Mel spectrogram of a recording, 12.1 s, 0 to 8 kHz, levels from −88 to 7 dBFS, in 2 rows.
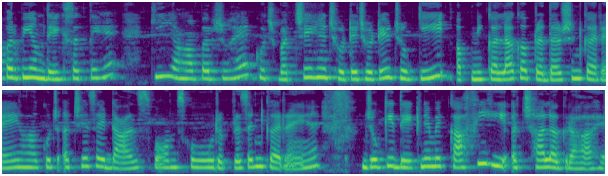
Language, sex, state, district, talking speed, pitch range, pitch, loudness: Hindi, female, Uttar Pradesh, Varanasi, 220 wpm, 250-295 Hz, 265 Hz, -15 LUFS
